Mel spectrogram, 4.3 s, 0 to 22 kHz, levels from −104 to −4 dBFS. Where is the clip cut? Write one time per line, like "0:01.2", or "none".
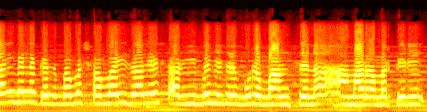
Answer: none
